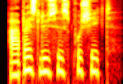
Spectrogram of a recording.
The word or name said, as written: arbejdsløshedsprojekt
